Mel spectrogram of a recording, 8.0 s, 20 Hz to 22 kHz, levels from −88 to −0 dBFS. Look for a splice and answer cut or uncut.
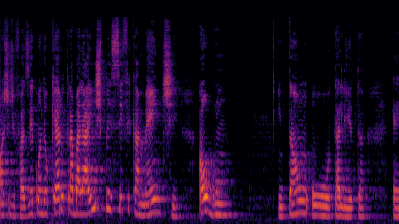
cut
